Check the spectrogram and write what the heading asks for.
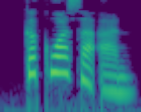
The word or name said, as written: kekuasaan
